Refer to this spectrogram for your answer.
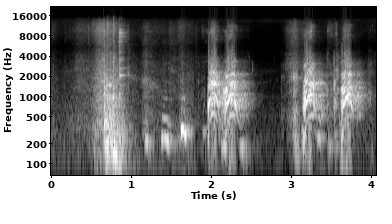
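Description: dog barking

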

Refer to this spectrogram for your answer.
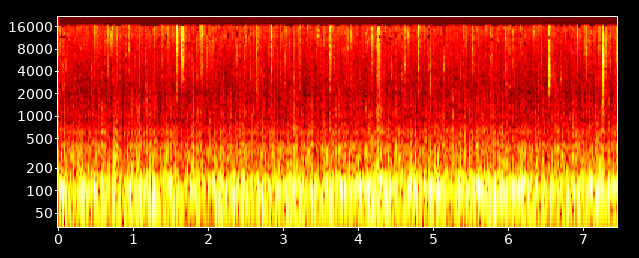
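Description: crackling fire

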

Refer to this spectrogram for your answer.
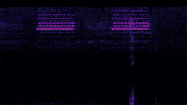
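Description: wristwatch alarm beeping

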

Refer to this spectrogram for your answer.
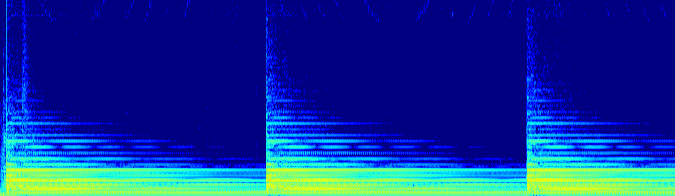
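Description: church bells ringing

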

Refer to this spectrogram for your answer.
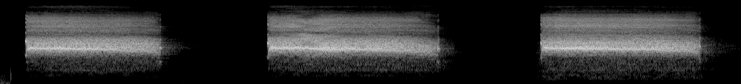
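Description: barn owl call

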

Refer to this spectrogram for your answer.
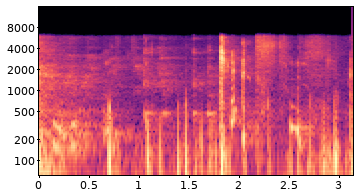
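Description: coughing

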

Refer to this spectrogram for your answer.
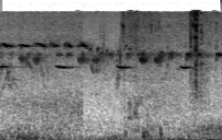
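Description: spring birdsong

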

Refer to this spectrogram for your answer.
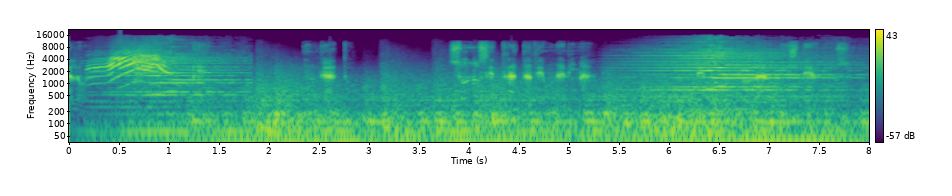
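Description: cat meowing and yowling

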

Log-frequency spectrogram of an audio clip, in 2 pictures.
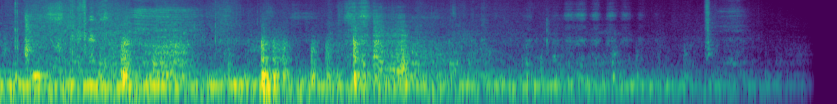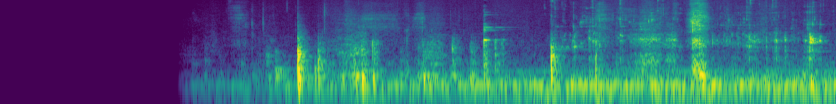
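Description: fetching water

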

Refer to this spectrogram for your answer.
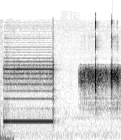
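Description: telephone ringing tone

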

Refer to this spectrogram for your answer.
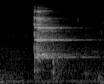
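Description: wine glasses clinking

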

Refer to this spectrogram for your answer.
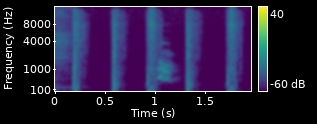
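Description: dog barking in background

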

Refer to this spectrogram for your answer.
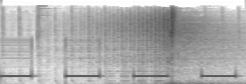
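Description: telephone line tone

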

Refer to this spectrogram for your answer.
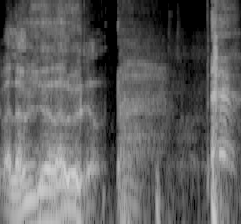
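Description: burp

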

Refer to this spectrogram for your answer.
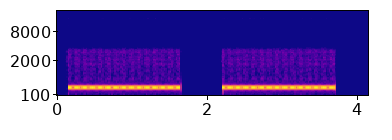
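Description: telephone ringing tone

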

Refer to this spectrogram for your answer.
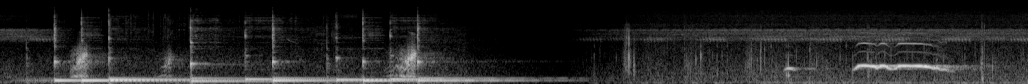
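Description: tawny owl hooting

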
